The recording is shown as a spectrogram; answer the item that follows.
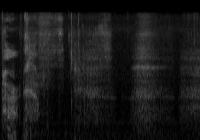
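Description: A man's voice in a soft, breathy stretch: a brief voiced sound at the start, then quiet whispering and breaths.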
